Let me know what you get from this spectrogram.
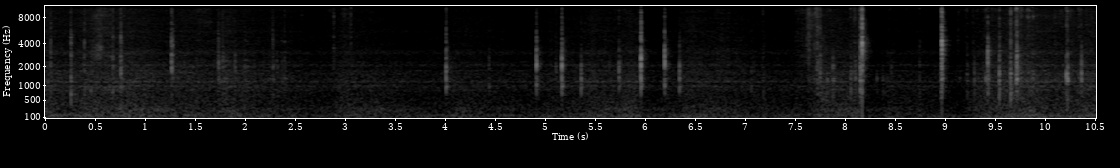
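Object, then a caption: Hard plastic game controller. A white hard-plastic wireless Xbox 360 controller, a hollow handheld shell, has its buttons and thumbsticks clicked and tapped with fingertips and painted nails. Quiet, bright, sharp plastic clicks and taps come at an irregular pace, with a few louder snaps and soft rustling between them. Each click dies away almost instantly.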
